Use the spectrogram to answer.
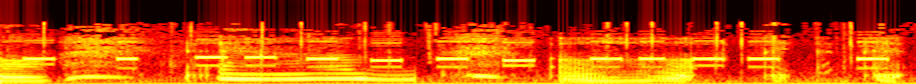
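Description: A telephone number is dialled on a touch-tone keypad: many short, clear beeps in quick, uneven succession, each a steady two-note tone, with brief gaps between key presses.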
